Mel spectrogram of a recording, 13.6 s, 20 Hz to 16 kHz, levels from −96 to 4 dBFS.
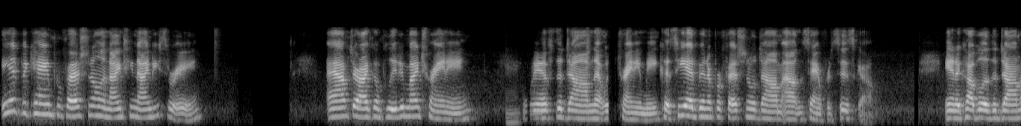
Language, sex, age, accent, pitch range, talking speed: English, female, 40-59, American, 150-195 Hz, 150 wpm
